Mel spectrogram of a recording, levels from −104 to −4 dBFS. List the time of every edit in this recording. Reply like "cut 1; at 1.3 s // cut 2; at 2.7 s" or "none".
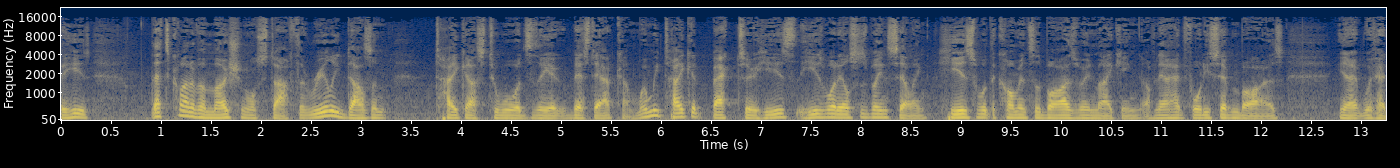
cut 1; at 8.7 s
